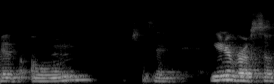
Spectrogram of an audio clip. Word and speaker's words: Om: If you are comfortable joining in, it's actually pronounced ah, ooh, and then putting the lips together for that final sound.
